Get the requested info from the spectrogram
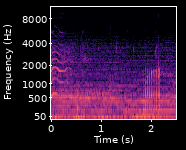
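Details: A juvenile killer whale off Pico Island, North Atlantic, curious about nearby divers, communicates almost continuously with its pod in wavering whistles and a brief pulsed call, with music underneath.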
